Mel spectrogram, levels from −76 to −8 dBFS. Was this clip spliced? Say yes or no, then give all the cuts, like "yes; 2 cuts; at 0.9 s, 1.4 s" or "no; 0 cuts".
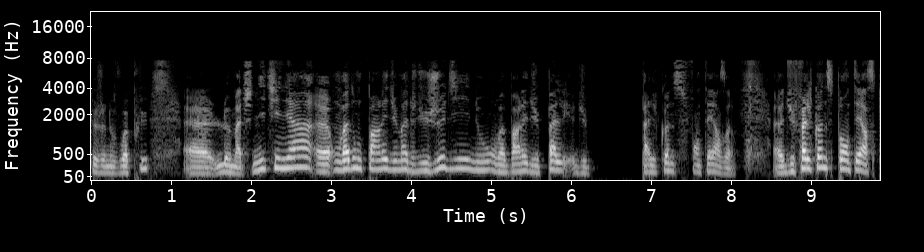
no; 0 cuts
